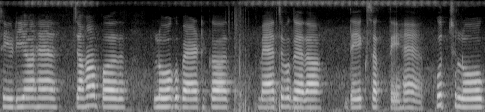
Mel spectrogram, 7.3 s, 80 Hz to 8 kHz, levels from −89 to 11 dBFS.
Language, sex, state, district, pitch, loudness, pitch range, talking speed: Hindi, female, Punjab, Fazilka, 220 Hz, -15 LUFS, 215-230 Hz, 105 wpm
